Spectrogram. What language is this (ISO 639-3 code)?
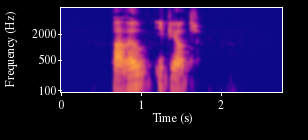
pol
